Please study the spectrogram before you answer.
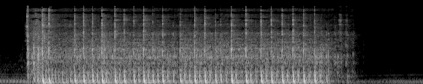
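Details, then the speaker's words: Stihl KM 90 R KombiEngine two-stroke trimmer that wouldn't stay running, after turning the carb adjustment about three quarter turns; rapid, fairly even buzz for about three seconds, now running by itself; normal running. "it'll basically run by itself now"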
